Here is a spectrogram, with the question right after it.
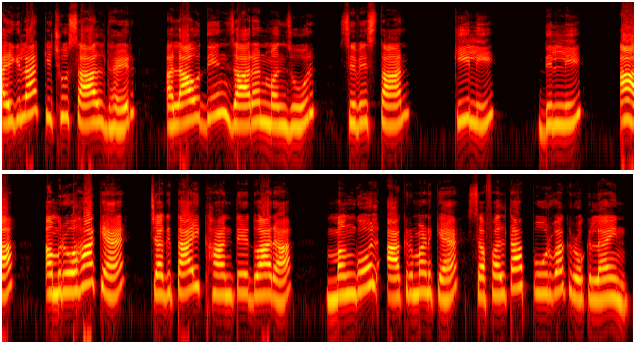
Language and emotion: Maithili, neutral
